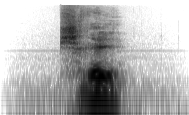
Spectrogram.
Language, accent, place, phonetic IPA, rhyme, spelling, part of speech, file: German, Germany, Berlin, [ʃʁɪl], -ɪl, schrill, adjective / verb, De-schrill.ogg
- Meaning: shrill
